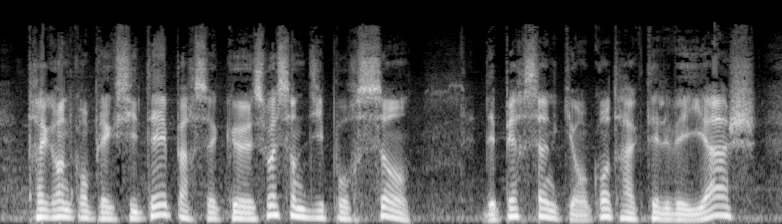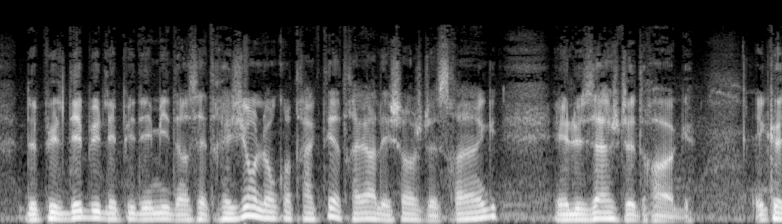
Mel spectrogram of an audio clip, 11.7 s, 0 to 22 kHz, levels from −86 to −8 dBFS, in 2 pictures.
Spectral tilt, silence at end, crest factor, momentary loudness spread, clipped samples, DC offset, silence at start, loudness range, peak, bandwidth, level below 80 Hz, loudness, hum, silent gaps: -6 dB/octave; 0 s; 14 dB; 8 LU; under 0.1%; under 0.1%; 0 s; 1 LU; -2 dBFS; 13.5 kHz; -40 dBFS; -16 LUFS; none; none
